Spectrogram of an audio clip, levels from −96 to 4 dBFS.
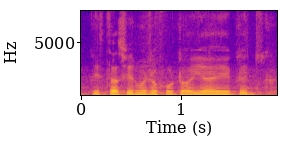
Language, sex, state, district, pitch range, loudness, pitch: Hindi, male, Chhattisgarh, Raipur, 155-170 Hz, -13 LUFS, 160 Hz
